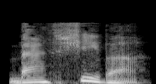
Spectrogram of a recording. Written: Bathsheba

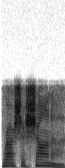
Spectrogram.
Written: Rosh Hashanah

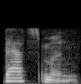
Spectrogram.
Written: batsman

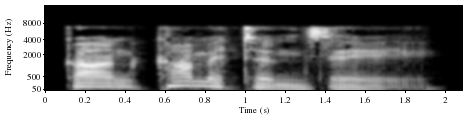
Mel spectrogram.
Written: concomitancy

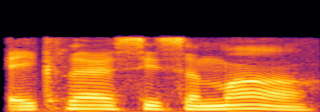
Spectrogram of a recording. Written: eclaircissement

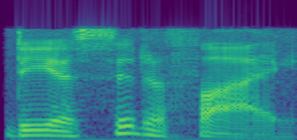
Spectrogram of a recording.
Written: deacidify

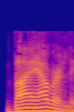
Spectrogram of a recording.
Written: bihourly

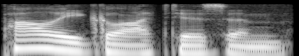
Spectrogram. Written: polyglottism

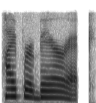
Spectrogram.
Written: hyperbaric

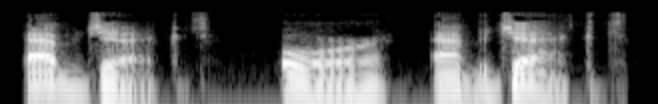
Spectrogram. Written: abjectedness

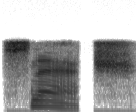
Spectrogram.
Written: snatch

